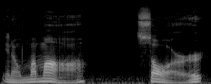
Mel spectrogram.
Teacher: you'll have the over enunciating of the R's before a consonant sound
